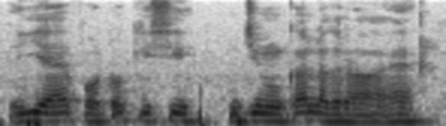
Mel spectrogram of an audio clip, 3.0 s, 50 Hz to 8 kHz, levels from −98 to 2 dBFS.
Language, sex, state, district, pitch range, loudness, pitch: Hindi, male, Uttar Pradesh, Shamli, 125-140 Hz, -15 LUFS, 130 Hz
